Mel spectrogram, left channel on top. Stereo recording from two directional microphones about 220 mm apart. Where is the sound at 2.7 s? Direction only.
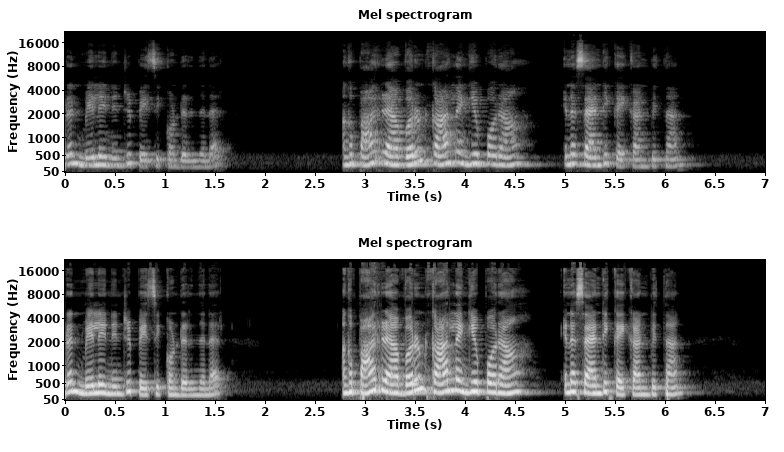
40° right (ahead or behind).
